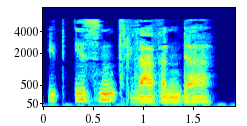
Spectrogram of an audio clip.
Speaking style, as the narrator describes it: said Hermione wearily

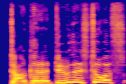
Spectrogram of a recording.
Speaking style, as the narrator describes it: Agnes shrieked

